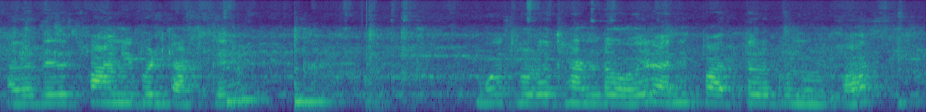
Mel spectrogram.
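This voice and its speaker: A woman's voice: fairly high pitch, level tone, moderate pace, muffled recording. A woman chatting at home in a casual vlog, coaxing and scolding her pets. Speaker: home vlogger. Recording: echoey room with loud background noise.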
